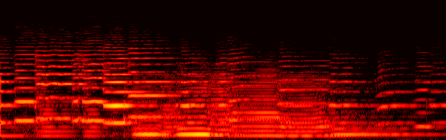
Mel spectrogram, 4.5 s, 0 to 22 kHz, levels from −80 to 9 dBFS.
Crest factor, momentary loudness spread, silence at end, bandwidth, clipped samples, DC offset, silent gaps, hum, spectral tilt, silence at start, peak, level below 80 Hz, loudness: 16 dB; 17 LU; 0 s; 9 kHz; under 0.1%; under 0.1%; none; none; -7 dB/octave; 0 s; -12 dBFS; -74 dBFS; -28 LUFS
